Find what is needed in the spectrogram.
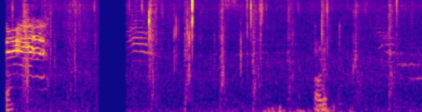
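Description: A black cat meowing twice: a short high-pitched meow at the start and a shorter one about two seconds in.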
